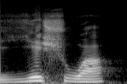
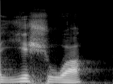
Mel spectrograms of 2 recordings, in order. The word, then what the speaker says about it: Yeshua: Yeshua est la contraction de Yehoshua. Malgré que cela s'écrit presque de la même manière, Yeshua et Yehoshua sont totalement différents.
